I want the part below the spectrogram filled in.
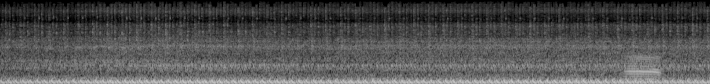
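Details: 1962 VW Bus air-cooled engine after power loss on a trip: even loping idle with steady low beat, no misses or knocks.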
